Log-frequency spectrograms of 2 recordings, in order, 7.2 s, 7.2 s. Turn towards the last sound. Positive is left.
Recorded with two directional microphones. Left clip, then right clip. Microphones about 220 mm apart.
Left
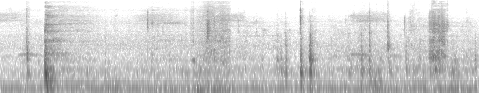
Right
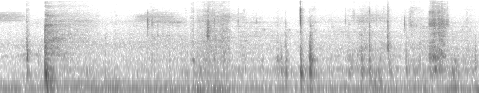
turn(degrees=-10)  # may be behind; listen again after turning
